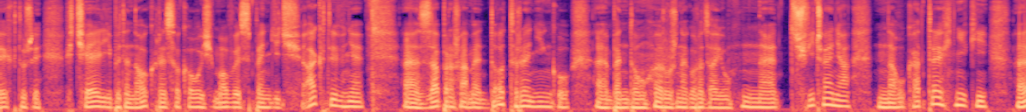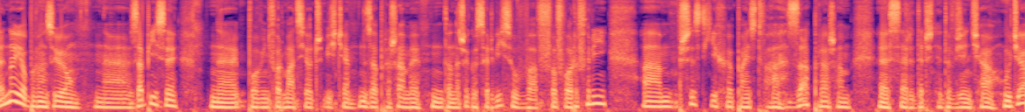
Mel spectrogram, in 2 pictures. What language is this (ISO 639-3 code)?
pol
